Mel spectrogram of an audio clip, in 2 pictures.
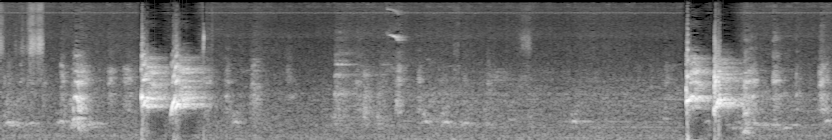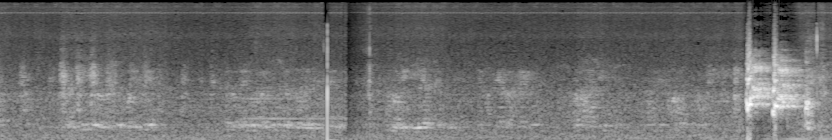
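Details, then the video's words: Chucky, a toy poodle, barks during play: short bursts of sharp yapping barks every several seconds, with low whining grumbles between them and quiet indoor background. "el perro chucky tel ladrando y jugando"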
